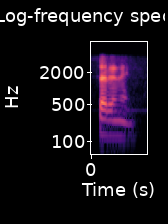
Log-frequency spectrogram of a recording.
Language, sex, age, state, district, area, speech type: Telugu, male, 18-30, Andhra Pradesh, Eluru, rural, conversation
